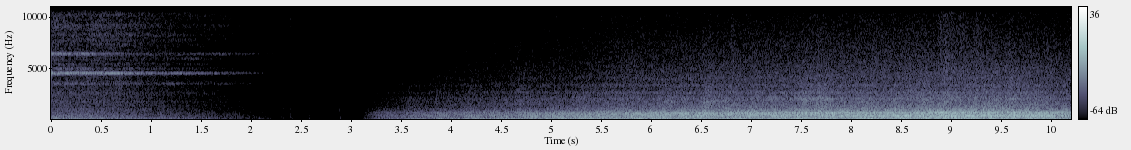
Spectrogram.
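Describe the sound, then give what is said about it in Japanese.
A train rumbles in after a brief silence, its low, steady roar swelling louder until it fills the space. No voices are heard. “ほら、電車が来たわね。”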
